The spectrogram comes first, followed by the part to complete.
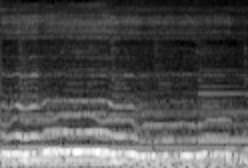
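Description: Song intro: a woman humming a slow wordless melody that rises and then falls back, over held instrumental notes.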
